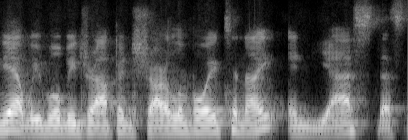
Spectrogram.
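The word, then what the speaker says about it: Charlevoix: And yeah, we will be dropping Charlavoy tonight. And yes, that's not even being funny. That is how you pronounce it.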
